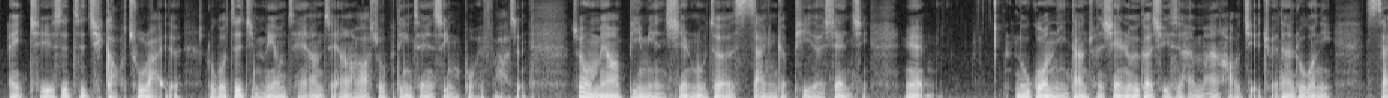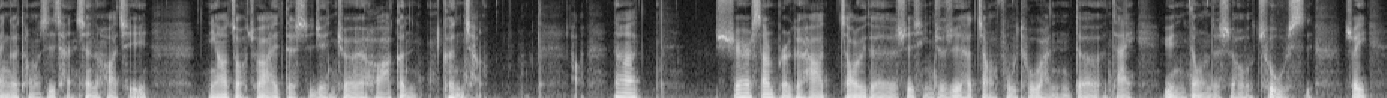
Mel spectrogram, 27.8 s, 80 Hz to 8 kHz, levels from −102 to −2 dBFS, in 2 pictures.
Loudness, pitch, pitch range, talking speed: -20 LUFS, 85 Hz, 80-100 Hz, 290 characters per minute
